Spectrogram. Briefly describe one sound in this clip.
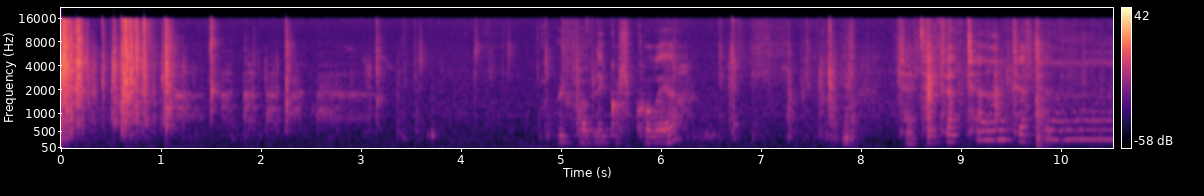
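A hard plastic tray clatters and taps as hands turn it.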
